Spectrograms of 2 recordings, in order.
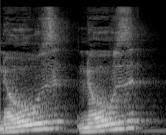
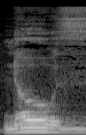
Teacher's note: La S en nose, nose, se pronuncia con vibración.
